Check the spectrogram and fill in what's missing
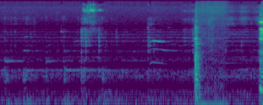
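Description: In the Spider-Man: Miles Morales video game, a cat gives a few short, quiet meows against a faint background, ending in a brief louder thump.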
